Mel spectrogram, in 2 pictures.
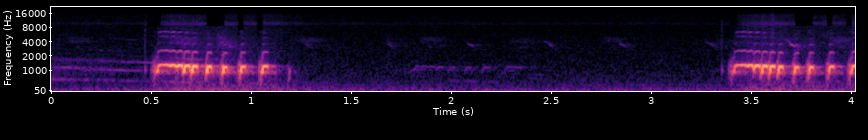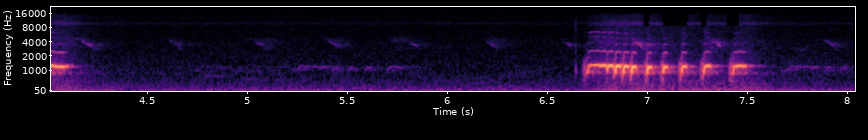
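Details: Native wild-type zebra dove, not a bred or crossbred bird, calling as a bird lure: three evenly pitched, stuttering coo phrases, each under a second long, repeated roughly every three seconds in a quiet setting.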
